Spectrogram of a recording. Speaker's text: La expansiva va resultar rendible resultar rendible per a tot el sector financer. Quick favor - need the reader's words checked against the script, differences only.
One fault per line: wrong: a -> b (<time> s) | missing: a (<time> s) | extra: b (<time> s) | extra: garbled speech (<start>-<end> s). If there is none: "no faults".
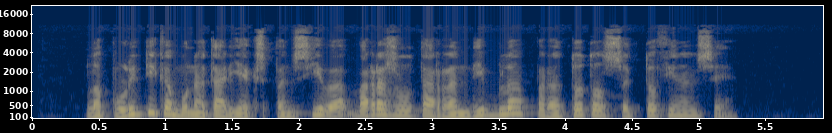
extra: política monetària (0.6 s)
missing: resultar rendible (3.7 s)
